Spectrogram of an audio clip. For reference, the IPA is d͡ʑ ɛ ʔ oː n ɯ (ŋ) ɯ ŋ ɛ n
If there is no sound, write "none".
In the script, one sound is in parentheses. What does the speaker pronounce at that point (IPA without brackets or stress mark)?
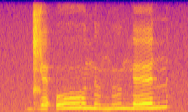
ŋ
